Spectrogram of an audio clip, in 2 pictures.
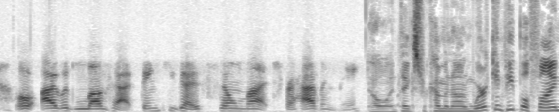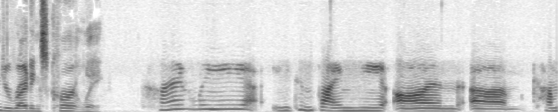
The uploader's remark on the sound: connecting with us via The 2GuysTalking Podcast Network Teleconference Suite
